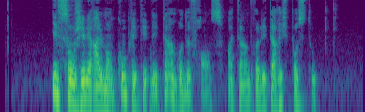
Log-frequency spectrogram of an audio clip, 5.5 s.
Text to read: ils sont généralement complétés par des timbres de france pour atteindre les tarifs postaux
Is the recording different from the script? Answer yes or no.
yes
